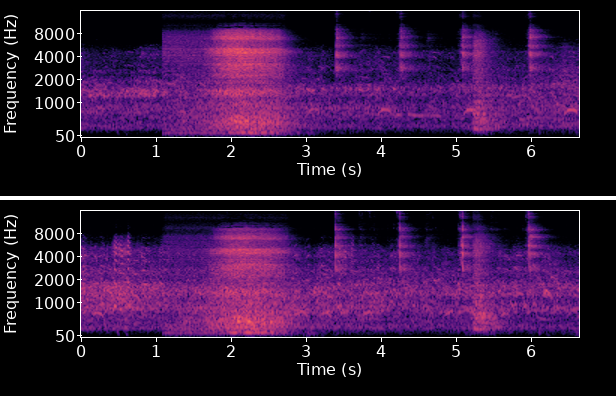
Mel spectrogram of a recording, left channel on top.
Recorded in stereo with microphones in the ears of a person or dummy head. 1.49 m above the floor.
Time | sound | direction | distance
1.1 | snoring | 60° left (ahead or behind) | 0.7 m
3.4 | scissors | 25° right (ahead or behind) | 0.6 m
5.2 | a pop | 5° left (ahead or behind) | 0.6 m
